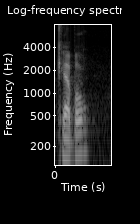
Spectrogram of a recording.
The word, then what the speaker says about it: Kebbel: Kebbel? – Yeah.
